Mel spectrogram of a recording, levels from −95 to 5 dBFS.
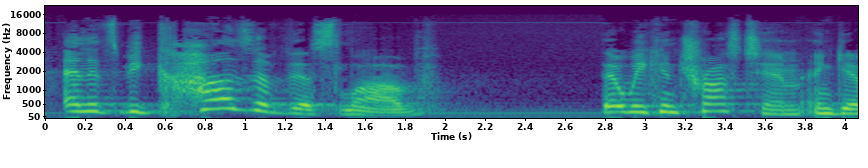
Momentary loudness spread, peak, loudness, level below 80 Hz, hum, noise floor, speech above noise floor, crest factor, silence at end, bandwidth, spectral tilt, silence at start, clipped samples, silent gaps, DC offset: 8 LU; -4 dBFS; -18 LUFS; -54 dBFS; none; -48 dBFS; 32 dB; 14 dB; 0 s; 14 kHz; -5 dB/octave; 0.1 s; under 0.1%; none; under 0.1%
